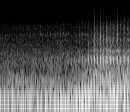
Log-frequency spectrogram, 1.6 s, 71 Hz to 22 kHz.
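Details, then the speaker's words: Suzuki SV650 twin just after reinstalling the catalytic converter: quieter and more bassy than the scattered sound without the cat, performance unchanged and still snatchy. Deep, mellow exhaust note swelling smoothly with throttle, not harsh; normal exhaust. "Dati kasi medyo sabog yung tunog niya nung walang catalytic. Wala namang pinagbago sa takbo. Same lang, snatchy pa rin pala. Pero sa tunog talaga, mas bassy siya,"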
